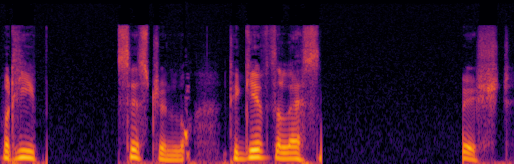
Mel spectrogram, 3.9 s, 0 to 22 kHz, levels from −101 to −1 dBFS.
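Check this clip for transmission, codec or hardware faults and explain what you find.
Three faults are audible in this speech clip: two digital wireless dropouts and one burst of damaged data in a compressed stream.

From 0.36 to 0.90 s, and again from 2.42 to 3.48 s, the speech vanishes into near silence for about 541 ms and then about 1.07 s. These are digital wireless dropouts. The radio link lost too much data to rebuild the audio, so the receiver muted behind a very short fade. Unlike an analogue wireless fade, there is no hiss, crackle or noise burst at either edge. The sound simply stops cleanly and resumes.

From 1.35 to 1.43 s there is a brief glitch lasting roughly 80 ms. This is damaged data in a compressed stream. Corrupted bytes made the decoder misread the frames at that point, lose sync and skip forward to the next valid frame header. This short decoding glitch sets it apart from the dropouts, which leave a clean, silent gap in place of the audio.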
